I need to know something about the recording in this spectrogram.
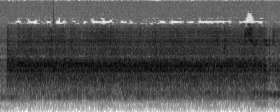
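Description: Audience applause, heard thinly through a television speaker: it starts suddenly as the dance music ends and keeps a steady, even level.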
